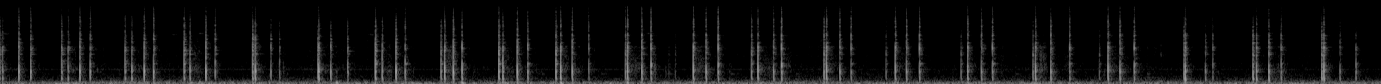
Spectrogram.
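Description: A metal Altoids mint tin is tapped repeatedly with quick, uneven bursts of light taps. Each tap is a short, bright metallic click that dies away almost at once, over a faint low background hum.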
